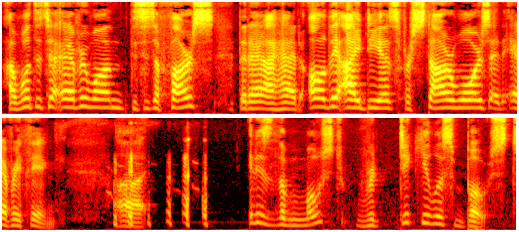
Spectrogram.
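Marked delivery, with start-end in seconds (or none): 0.1-5.7 fake Swiss accent, pitched high. Speaker quotes Spike Jonze's speech; Spike Jonze in a fake Swiss accent. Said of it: "in a Swiss accent".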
